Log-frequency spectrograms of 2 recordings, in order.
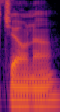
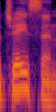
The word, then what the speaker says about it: Jonah: sometimes they'll be like but my name is Jonah they go Jason I go that's not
